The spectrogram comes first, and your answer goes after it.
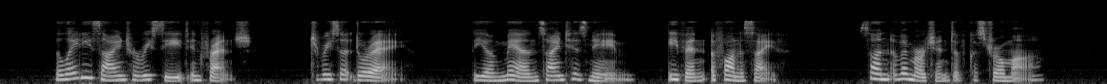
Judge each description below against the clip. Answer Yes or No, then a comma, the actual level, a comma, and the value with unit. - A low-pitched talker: No, high, 205 Hz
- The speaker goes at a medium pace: No, slow, 125 wpm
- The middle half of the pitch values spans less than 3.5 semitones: No, average, 4.2 semitones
